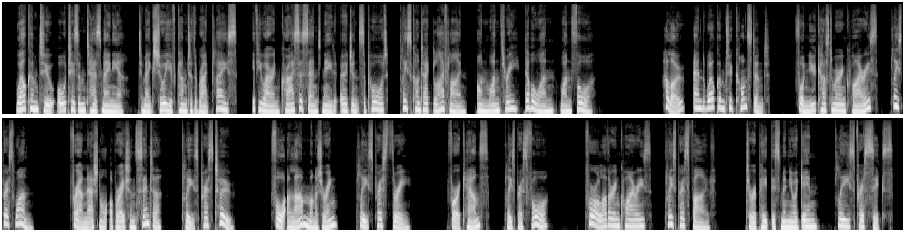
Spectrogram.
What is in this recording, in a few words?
On Hold Samples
